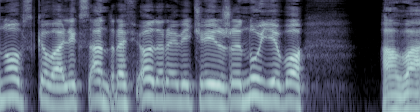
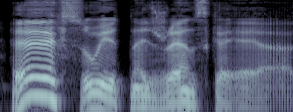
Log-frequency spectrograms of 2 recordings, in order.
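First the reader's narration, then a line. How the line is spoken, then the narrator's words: Sorrowful sigh. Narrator (Russian): горестно вздохнул Аркадий Петрович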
